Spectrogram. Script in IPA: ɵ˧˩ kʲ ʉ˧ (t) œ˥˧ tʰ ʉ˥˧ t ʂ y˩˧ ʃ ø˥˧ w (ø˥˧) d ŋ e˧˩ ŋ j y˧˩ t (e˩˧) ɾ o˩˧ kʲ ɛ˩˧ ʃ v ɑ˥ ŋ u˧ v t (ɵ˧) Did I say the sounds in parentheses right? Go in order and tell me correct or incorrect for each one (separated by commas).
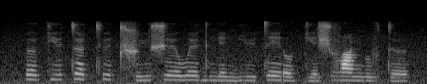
correct, correct, incorrect, correct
